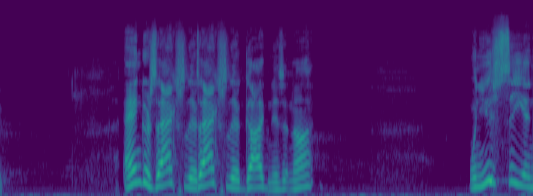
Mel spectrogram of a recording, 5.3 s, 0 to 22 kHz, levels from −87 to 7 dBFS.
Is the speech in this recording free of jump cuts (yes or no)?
no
